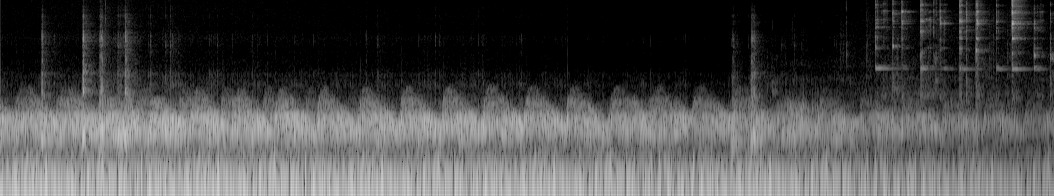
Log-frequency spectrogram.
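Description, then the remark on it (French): A fetal heartbeat through a Doppler: a quick, steady whooshing pulse, about two beats a second, over a constant low rumble, with scratchy clicks and crackles at the start and end. “C'est un son médical, un son de maternité. On était si heureux de l'entendre qu'on a décidé d'acheter un Doppler fœtal pour pouvoir l'écouter tous les jours et surtout pour ne pas l'oublier.”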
